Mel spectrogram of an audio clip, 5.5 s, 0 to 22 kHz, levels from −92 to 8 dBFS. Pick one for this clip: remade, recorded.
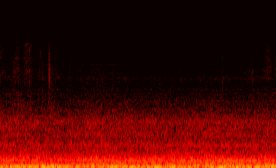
remade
